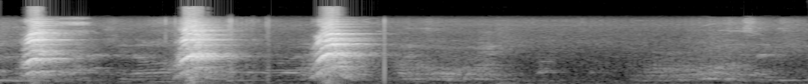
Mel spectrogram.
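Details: Puppy yapping in three loud, high barks spaced about a second apart, followed by softer background voices and noise.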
